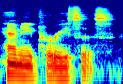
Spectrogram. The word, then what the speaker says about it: hemiparesis: paralysis of a muscle and finally we have hemiparesis h e m i p a r s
